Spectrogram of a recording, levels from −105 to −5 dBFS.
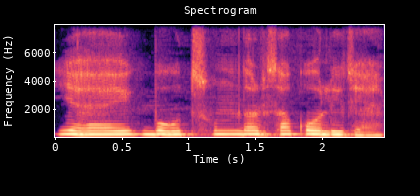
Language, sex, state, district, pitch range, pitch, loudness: Hindi, female, Uttar Pradesh, Saharanpur, 230-245 Hz, 235 Hz, -12 LUFS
